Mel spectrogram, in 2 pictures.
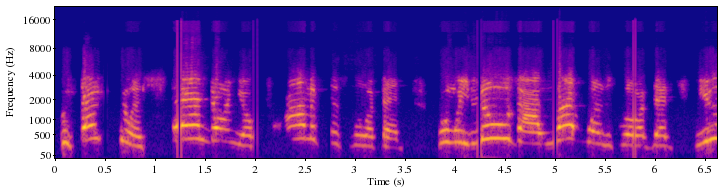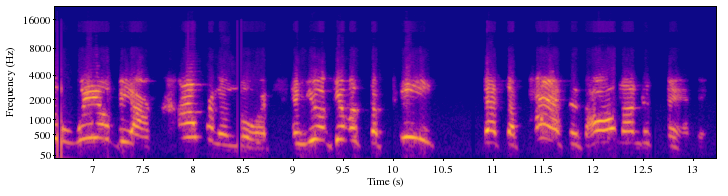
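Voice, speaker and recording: A woman's voice: high-pitched, expressive, unhurried, no room sound, highs cut off. A woman leading fervent prayer on a radio show with emphatic phrasing.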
